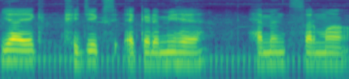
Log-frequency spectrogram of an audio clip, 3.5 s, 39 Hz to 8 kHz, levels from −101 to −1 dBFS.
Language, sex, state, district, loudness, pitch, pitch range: Hindi, male, Chhattisgarh, Kabirdham, -20 LUFS, 125 Hz, 115-145 Hz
